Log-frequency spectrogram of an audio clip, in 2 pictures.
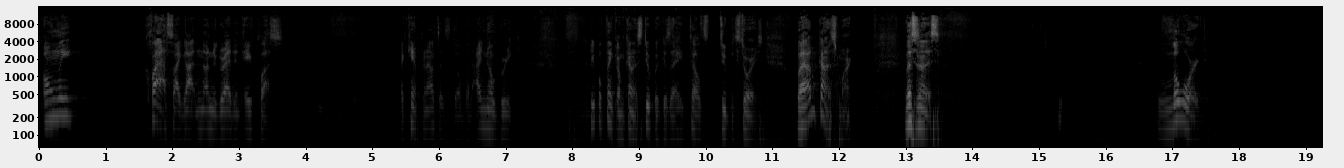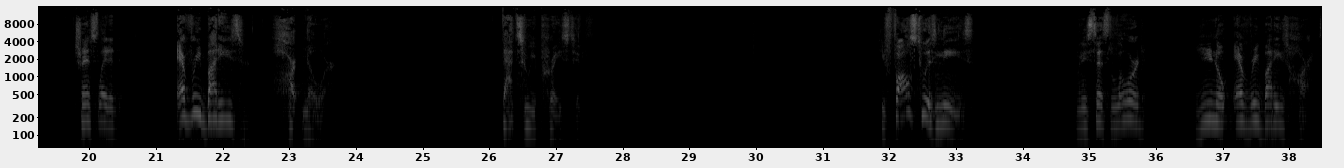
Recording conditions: large echoing room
